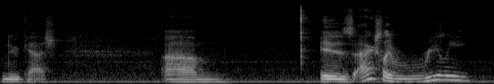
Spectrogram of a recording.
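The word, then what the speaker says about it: GnuCash: G and new cash I think it's pronounced new cash um is actually a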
